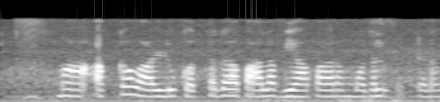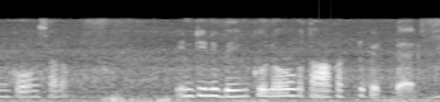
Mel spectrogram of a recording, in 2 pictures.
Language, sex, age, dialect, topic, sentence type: Telugu, female, 25-30, Central/Coastal, banking, statement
